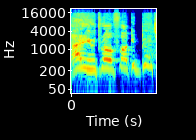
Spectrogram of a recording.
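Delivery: put-on high, loud, drunk-sounding protesting shout.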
